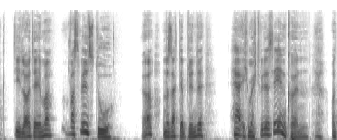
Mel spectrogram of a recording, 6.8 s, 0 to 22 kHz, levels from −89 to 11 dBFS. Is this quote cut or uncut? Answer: uncut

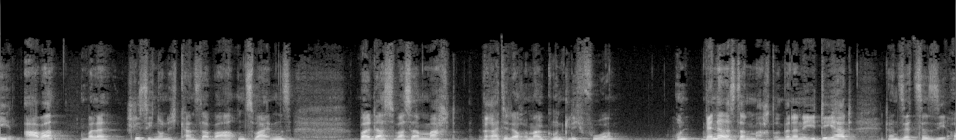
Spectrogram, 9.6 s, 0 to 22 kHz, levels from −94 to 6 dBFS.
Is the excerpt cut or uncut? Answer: uncut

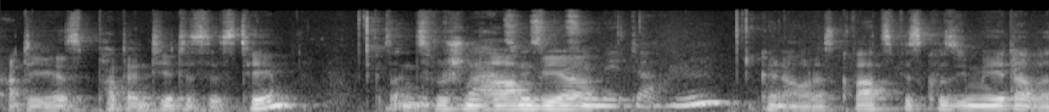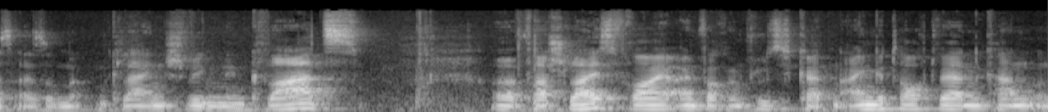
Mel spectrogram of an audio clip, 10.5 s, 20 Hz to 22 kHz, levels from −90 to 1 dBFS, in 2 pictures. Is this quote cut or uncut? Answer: cut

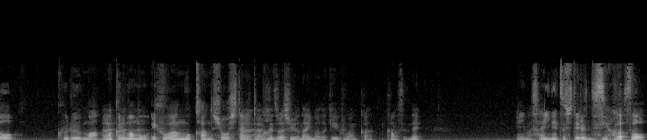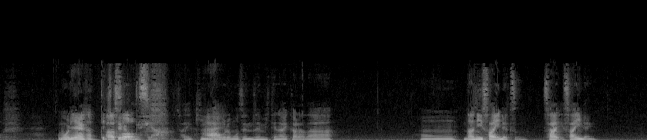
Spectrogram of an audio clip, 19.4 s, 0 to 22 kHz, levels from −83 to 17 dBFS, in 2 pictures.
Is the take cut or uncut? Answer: uncut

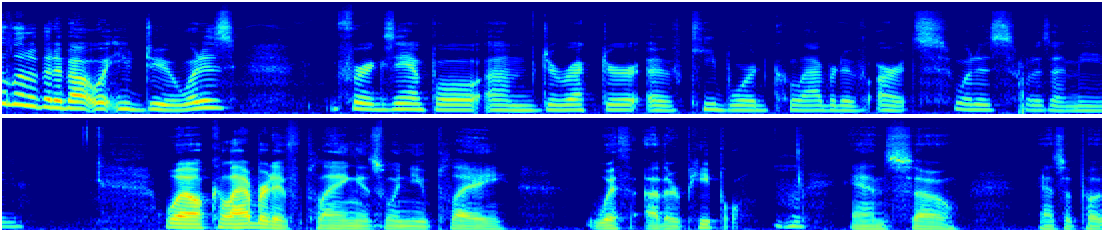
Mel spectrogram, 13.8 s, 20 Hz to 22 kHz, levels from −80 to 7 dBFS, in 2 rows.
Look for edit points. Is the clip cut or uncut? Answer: uncut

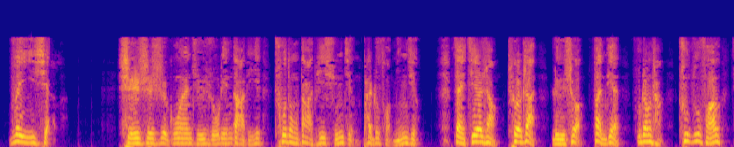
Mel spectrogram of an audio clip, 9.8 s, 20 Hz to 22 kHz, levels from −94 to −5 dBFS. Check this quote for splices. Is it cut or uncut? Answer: cut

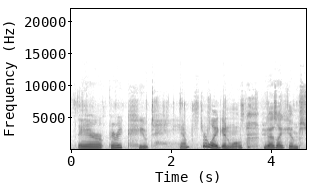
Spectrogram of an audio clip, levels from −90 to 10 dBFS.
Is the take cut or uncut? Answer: uncut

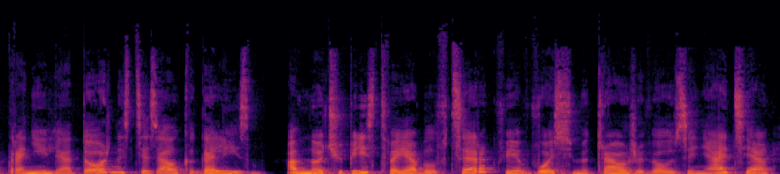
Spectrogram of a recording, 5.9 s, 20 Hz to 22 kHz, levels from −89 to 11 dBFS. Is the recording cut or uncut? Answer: cut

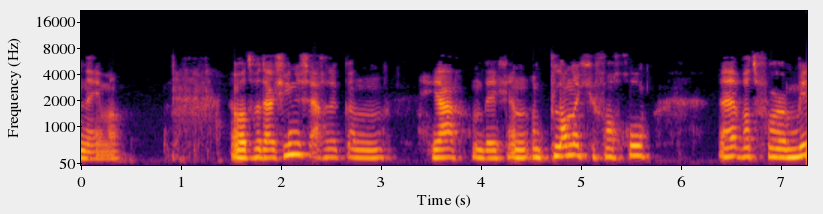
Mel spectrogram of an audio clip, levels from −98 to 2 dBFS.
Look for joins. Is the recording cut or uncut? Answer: uncut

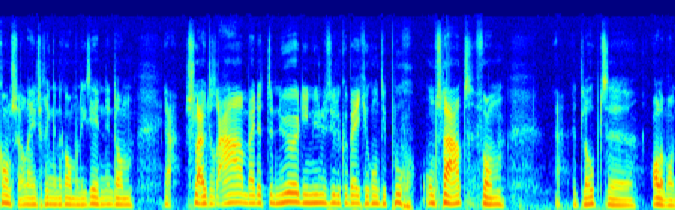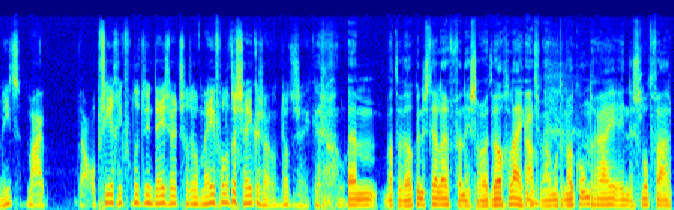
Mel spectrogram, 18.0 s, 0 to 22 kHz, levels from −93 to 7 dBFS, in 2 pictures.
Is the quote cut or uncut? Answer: cut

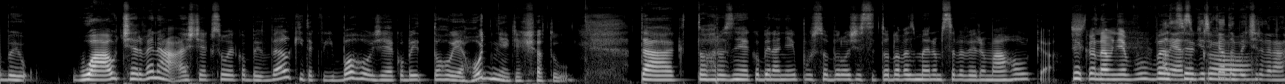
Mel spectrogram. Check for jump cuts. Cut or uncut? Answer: cut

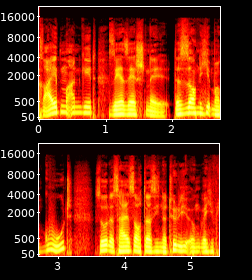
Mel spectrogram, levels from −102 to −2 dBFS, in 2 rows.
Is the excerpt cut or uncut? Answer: cut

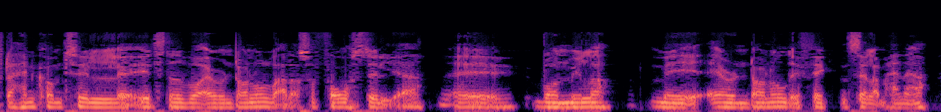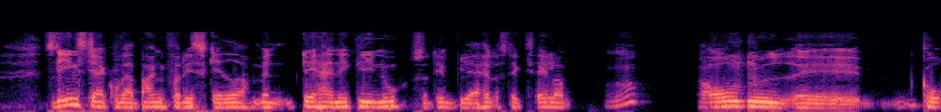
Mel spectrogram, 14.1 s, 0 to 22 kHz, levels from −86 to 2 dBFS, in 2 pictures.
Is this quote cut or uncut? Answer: cut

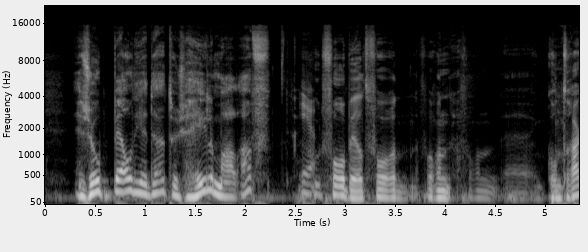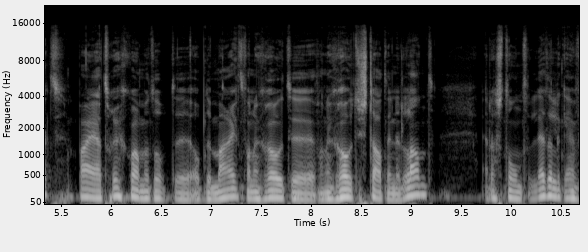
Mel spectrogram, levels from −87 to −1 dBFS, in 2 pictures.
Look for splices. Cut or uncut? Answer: cut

